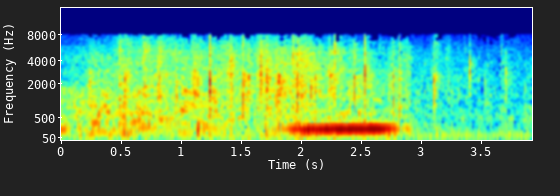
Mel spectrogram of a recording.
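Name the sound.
audience applause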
